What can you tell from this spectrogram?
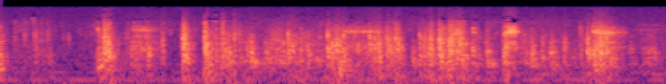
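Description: The rusted window catch of a bank being forced open: a run of gritty metallic scraping and grinding, with sharp creaks and jolts in uneven bursts, fairly loud and without any voices.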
